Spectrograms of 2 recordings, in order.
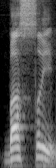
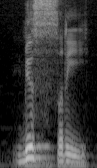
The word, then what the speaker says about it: Basri: Demikian juga ini adalah pendapatnya wal hasanil bashri. Boleh dibaca bashri, boleh dibaca bisri.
